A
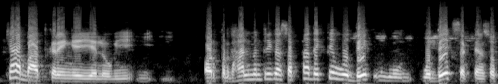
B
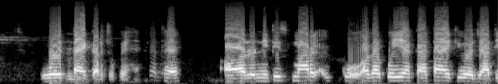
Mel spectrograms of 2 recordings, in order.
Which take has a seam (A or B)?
B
